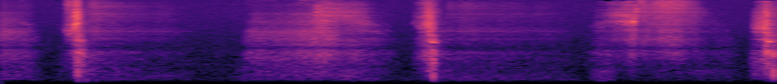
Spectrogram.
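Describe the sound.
A voice imitates snorting breath through the nose, as if loose mucus were rattling inside. A few sharp, short snorts alternate with longer, breathy rushes of air, all faint and without speech.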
